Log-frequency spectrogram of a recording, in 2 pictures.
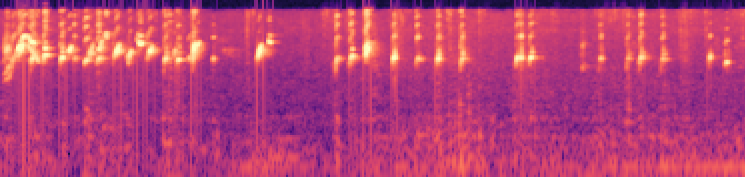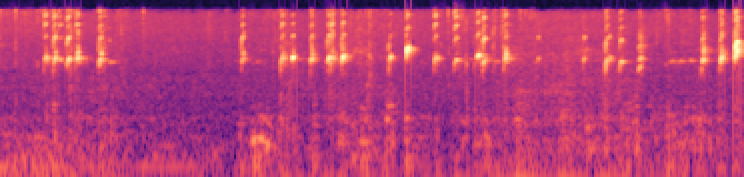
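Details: European goldfinch song played to stimulate goldfinches, opening with a dense run of high twittering notes, then spaced chirps and short tinkling phrases, a pause near seven seconds, and more chattering afterward.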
